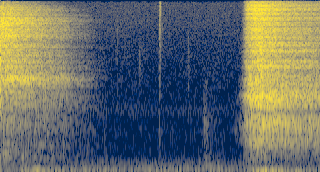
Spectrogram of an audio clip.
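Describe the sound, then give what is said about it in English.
A long, deep breath, a soft airy rush of air that fades almost to silence, then swells again more loudly near the end, with no voices. “I'm going to invite you just to take a really big, deep breath into that.”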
